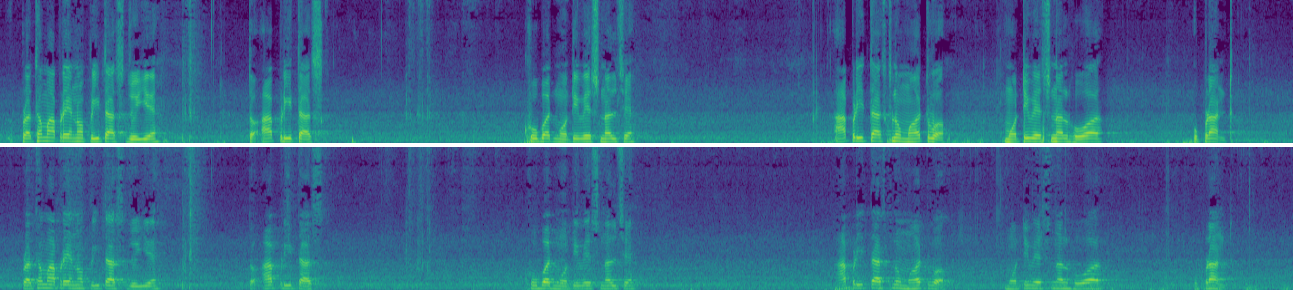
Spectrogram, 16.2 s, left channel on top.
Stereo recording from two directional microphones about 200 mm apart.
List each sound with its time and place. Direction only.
0.3 s speech: 50° left (ahead or behind)
3.1 s speech: 45° left (ahead or behind)
6.6 s speech: 50° left (ahead or behind); by 7.9 s 35° left (ahead or behind)
10.5 s speech: 55° left (ahead or behind)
